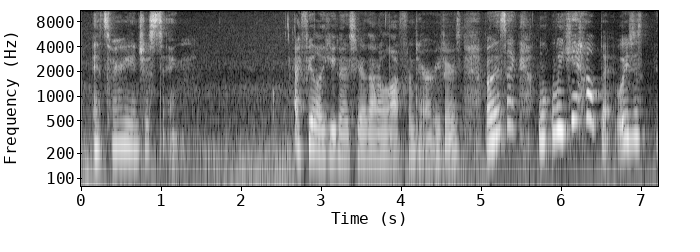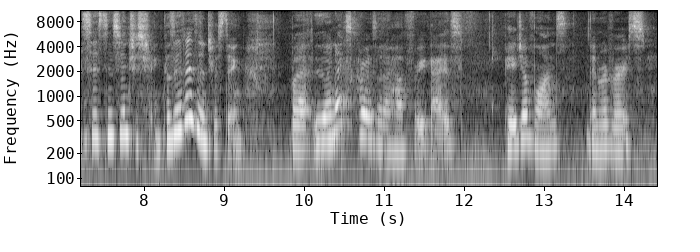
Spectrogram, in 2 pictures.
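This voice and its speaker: A woman at a moderate pace with long, frequent pauses over noticeable background noise. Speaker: tarot reader. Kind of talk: channeled tarot reading. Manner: casual, filler-heavy; halting, stuttering.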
